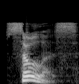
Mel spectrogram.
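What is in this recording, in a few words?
"solus", English, British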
